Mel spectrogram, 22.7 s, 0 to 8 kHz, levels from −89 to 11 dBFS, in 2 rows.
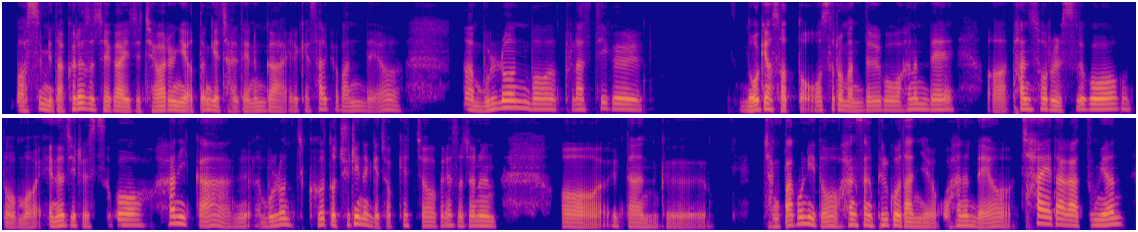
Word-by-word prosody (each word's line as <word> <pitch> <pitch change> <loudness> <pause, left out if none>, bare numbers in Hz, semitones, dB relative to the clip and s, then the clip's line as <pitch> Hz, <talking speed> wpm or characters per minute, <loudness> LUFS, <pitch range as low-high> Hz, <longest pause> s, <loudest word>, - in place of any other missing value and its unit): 맞습니다. - - +4
그래서 150 -1 +2
제가 115 -4 +1
이제 100 - -2
재활용이 115 0 +2
어떤 - - -1
게 - - +2
잘 90 - -6
되는가 100 -1 -3
이렇게 105 +1 -9
살펴봤는데요. 115 -2 -5 0.6
아 - - +1
물론 165 - +1
뭐 140 -2 0
플라스틱을 140 0 0 1.0
녹여서 - - +5
또 - - -1
옷으로 120 +3 +3
만들고 120 +2 -2
하는데 135 0 -1 0.3
어 90 0 -4
탄소를 135 -4 +1
쓰고 140 +4 +3
또 95 - -2
뭐 95 -1 -3
에너지를 130 +2 0
쓰고 145 -1 +1
하니까 150 - 0
이 110 - -6 0.2
물론 135 +8 0
이제 - - -12
그것도 160 +1 0
줄이는 180 -6 +2
게 - - -1
좋겠죠. 130 -3 -6
그래서 135 - -4
저는 130 -2 0 0.6
어 105 -2 0
일단 105 -2 -4
그 - - -9 0.6
장바구니도 125 - +1
항상 145 +2 +1
들고 145 -1 +4
다니려고 115 -2 0
하는데요. 120 -4 -1
차에다가 165 -8 +5
두면 145 +4 +2
130 Hz, 310 characters per minute, -28 LUFS, 110-145 Hz, 1.0 s, 녹여서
